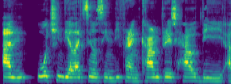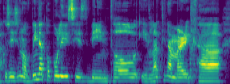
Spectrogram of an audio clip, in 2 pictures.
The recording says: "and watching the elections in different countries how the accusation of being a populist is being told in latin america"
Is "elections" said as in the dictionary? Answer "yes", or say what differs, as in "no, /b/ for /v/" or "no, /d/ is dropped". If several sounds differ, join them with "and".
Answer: no, /s/ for /ʃ/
